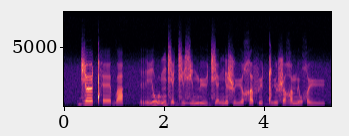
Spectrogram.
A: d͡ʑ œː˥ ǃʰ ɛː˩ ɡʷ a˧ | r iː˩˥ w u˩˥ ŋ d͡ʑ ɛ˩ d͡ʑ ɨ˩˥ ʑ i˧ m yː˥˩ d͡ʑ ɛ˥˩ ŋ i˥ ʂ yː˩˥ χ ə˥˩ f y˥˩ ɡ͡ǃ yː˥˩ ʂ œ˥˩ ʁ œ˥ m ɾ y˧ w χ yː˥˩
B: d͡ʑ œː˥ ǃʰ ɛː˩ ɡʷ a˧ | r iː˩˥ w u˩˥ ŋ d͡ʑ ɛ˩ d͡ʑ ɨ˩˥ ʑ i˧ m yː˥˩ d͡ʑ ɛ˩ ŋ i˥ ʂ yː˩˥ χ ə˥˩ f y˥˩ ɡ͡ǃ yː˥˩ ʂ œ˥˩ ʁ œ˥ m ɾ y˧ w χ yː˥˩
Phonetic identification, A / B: B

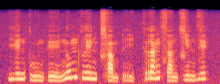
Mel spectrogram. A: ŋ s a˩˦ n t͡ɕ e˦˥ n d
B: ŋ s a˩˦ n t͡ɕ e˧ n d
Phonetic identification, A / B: A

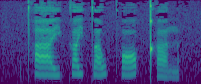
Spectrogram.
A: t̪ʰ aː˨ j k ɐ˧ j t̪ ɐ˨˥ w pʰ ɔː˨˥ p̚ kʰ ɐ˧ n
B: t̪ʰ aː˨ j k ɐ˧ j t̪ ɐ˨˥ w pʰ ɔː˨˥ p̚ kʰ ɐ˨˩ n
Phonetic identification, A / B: B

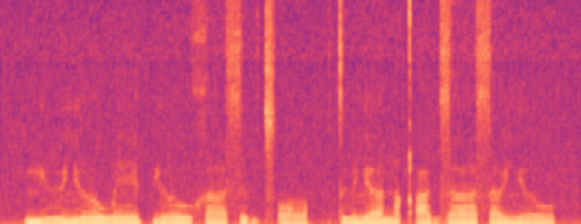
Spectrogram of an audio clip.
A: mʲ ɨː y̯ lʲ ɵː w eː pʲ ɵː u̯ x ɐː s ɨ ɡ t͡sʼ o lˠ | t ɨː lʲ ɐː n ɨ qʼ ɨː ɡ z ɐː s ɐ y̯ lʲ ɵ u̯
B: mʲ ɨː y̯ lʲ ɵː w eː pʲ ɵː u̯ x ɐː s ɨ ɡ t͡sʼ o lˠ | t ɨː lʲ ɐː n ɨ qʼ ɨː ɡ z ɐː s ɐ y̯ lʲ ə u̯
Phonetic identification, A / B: A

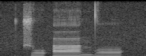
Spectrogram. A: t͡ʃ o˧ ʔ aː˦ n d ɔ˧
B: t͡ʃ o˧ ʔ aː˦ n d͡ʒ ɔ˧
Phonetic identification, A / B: A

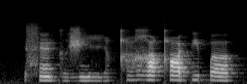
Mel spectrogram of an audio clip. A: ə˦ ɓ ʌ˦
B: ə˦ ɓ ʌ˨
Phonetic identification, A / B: A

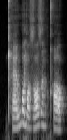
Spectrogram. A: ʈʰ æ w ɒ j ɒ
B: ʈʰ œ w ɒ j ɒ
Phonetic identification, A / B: A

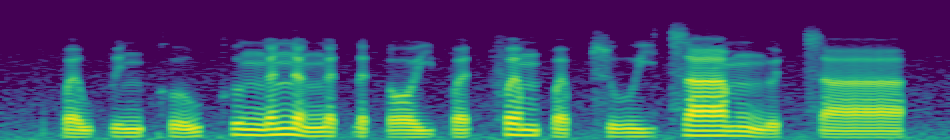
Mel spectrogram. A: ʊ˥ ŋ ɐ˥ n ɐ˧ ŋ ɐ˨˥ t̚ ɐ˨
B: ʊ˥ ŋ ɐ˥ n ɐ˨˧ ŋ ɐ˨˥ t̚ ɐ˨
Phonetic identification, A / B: B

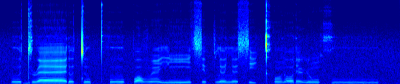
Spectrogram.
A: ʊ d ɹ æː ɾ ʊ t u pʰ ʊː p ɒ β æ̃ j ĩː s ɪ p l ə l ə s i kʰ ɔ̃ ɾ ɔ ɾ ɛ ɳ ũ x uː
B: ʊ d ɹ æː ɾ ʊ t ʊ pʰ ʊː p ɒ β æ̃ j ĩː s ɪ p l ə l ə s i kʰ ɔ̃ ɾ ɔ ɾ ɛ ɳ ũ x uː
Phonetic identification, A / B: B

